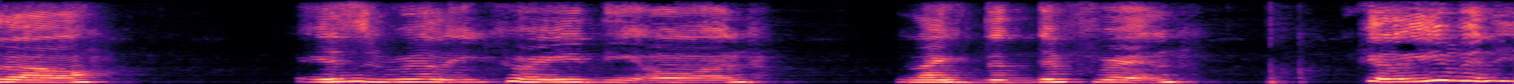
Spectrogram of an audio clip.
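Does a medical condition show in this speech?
Yes: cerebral palsy.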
